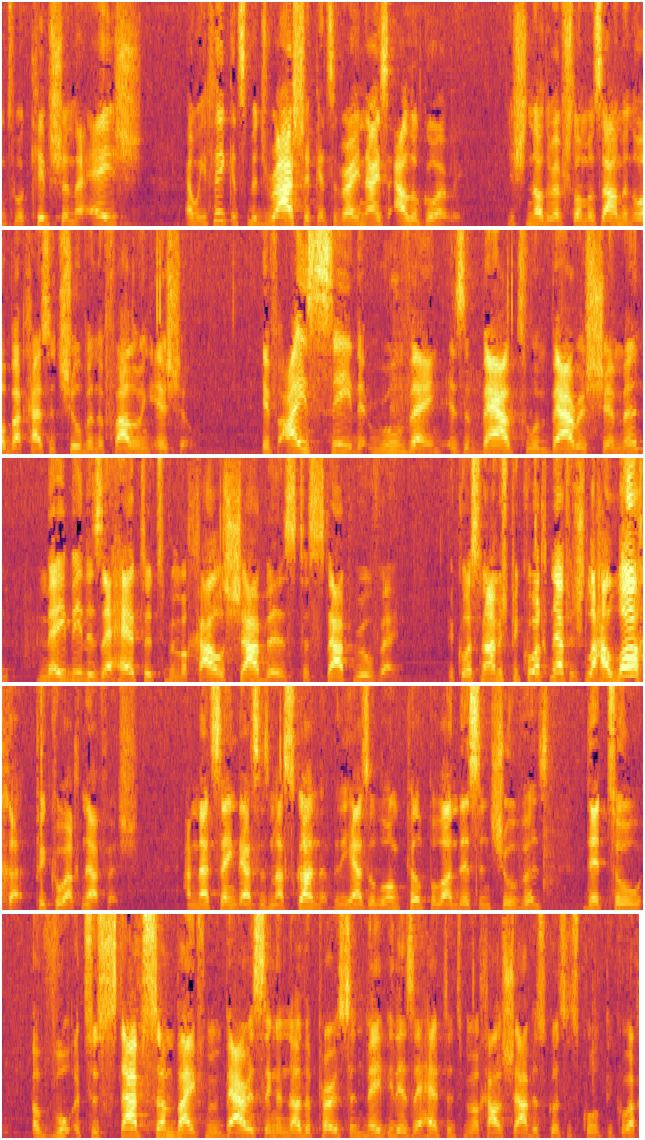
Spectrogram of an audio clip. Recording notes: Shiur recorded in Yeshivas Ohr Reuven, Monsey, NY.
